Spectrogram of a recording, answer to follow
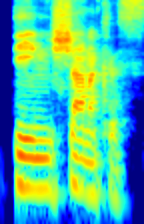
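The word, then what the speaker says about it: Dinnseanchas: i think is right dean shanacus is how you say it right um let me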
